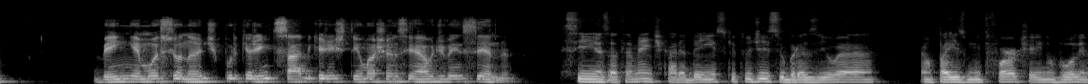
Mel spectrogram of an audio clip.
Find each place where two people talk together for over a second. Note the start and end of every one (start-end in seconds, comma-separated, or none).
none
